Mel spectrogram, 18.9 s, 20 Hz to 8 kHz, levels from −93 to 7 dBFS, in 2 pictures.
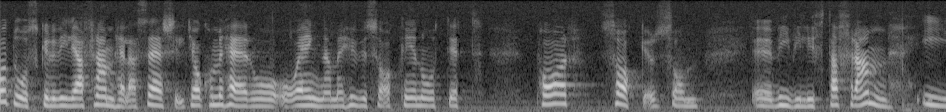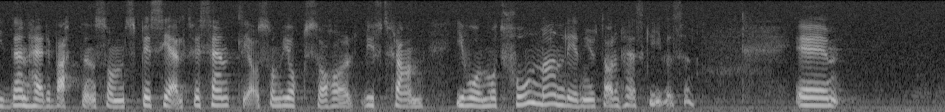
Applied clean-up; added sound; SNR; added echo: none; none; none; none.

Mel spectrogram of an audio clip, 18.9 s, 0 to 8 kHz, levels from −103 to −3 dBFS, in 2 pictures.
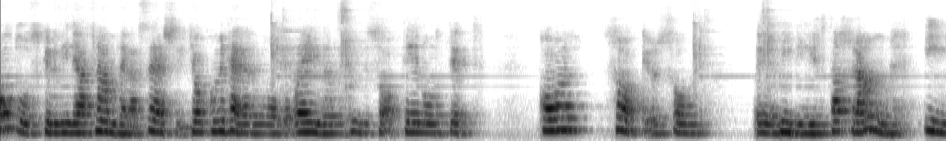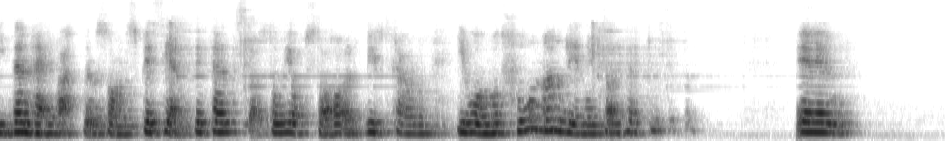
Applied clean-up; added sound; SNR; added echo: neural mask model DeepFilterNet 3.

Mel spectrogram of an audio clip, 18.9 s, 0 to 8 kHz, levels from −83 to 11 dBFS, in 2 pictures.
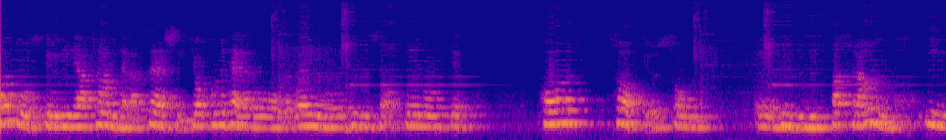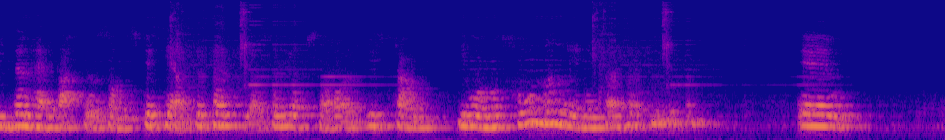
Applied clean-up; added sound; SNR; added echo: neural separator model SepFormer DNS4.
